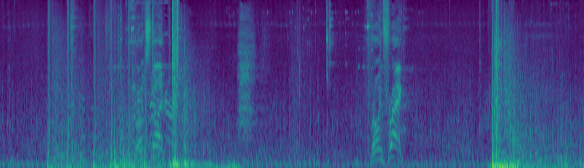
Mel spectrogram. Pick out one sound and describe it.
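Rapid gunfire rings out in loud bursts.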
